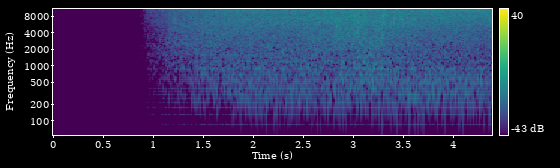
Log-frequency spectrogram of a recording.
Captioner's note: waves crashing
